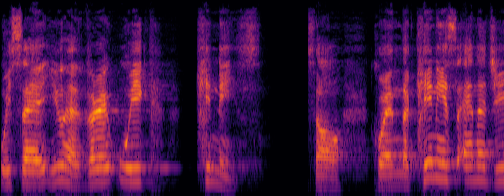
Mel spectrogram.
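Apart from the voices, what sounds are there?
No distinct noise like a dog, phone or traffic.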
